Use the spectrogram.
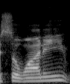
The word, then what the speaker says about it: Sewanee: Well, I read that you actually worked with Diane Johnson during the 2013, am I going to say it right, Sewanee Writers Conference?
